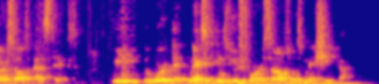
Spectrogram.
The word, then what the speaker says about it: Mexica: The word that Mexicans used for ourselves was Mexica. The X is pronounced with a sh sound. So when you see the X in Mexican, it's Mexican or Mexica.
